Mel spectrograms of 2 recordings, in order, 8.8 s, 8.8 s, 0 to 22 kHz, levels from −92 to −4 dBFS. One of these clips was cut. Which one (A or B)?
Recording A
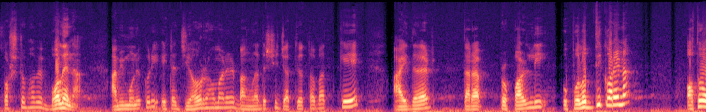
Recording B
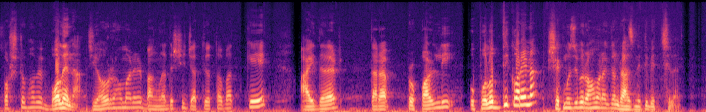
B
